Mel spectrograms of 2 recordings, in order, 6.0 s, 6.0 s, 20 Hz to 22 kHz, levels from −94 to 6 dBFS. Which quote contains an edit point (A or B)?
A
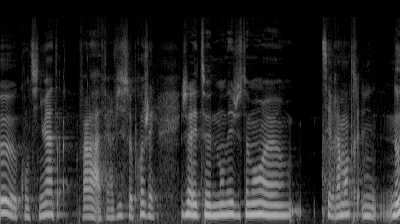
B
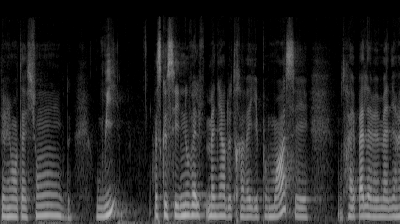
A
